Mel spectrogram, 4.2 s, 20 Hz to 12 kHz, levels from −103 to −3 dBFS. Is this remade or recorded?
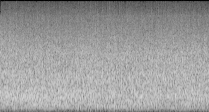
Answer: remade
